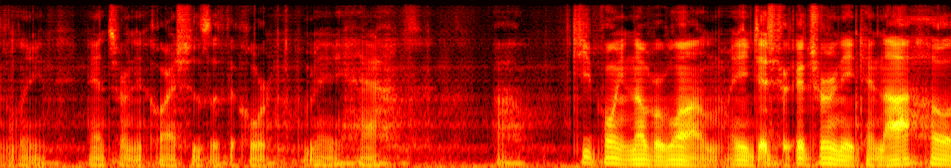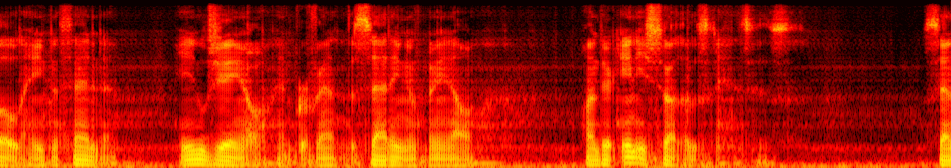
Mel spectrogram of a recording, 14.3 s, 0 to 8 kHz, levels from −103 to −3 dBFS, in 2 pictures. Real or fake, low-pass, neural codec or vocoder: fake; 7.2 kHz; autoencoder, 22.05 kHz, a latent of 192 numbers a frame, VITS, trained on many speakers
